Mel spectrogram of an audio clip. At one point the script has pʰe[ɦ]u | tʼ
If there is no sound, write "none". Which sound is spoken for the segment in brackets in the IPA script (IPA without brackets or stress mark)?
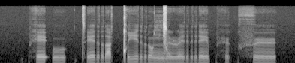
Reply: ʔ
